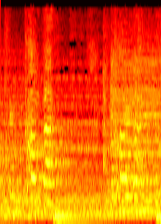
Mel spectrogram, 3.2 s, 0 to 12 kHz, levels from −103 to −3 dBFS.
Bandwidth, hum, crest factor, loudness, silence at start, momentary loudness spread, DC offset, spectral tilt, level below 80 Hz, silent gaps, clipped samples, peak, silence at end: 11 kHz; none; 14 dB; -25 LUFS; 0 s; 9 LU; under 0.1%; -5.5 dB/octave; -44 dBFS; none; under 0.1%; -10 dBFS; 0 s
